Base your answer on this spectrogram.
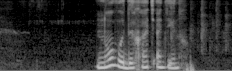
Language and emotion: Russian, neutral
